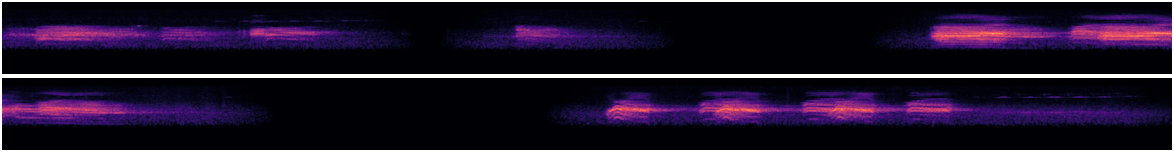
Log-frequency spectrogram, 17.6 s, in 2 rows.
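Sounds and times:
bird calling with rough grating caws: 0.0 - 2.7, 3.8 - 4.4, 7.0 - 9.9, 13.3 - 16.1.

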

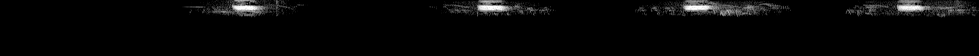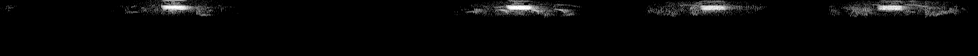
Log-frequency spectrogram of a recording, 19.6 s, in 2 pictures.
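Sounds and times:
bird chirps: 1.9 - 3.0, 4.4 - 5.5, 6.4 - 7.9, 8.5 - 9.8, 11.1 - 12.0, 14.4 - 15.6, 16.3 - 17.4, 18.1 - 19.5.

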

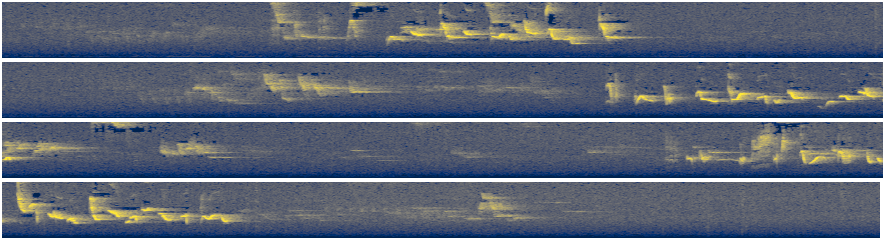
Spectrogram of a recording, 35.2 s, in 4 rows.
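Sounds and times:
Eurasian Blackcap warbling song: 0.8 - 6.4, 10.2 - 20.1, 23.5 - 32.2.

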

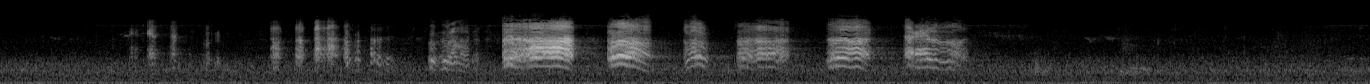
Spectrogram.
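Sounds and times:
bird giving harsh hoarse cawing calls: 1.3 - 9.9.

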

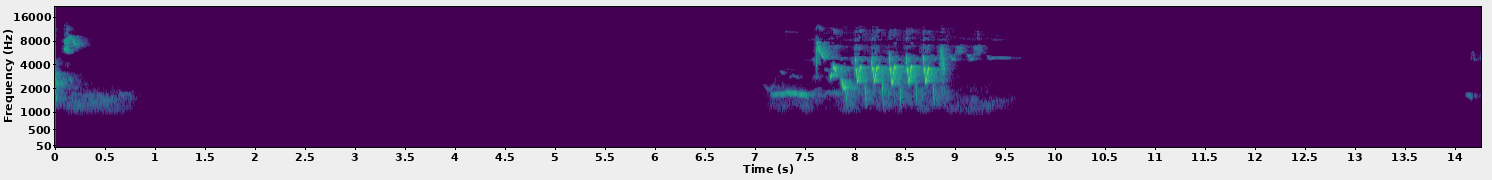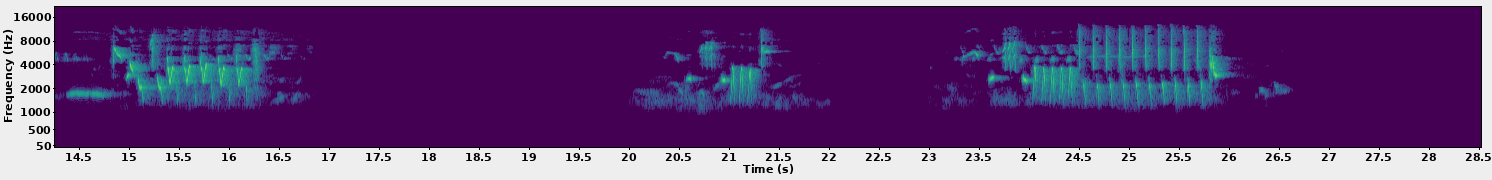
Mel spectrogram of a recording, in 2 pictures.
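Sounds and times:
Common nightingale song with chirps and rattling series: 7.1 - 9.4, 14.1 - 16.7, 20.1 - 21.7, 23.2 - 26.6.

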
